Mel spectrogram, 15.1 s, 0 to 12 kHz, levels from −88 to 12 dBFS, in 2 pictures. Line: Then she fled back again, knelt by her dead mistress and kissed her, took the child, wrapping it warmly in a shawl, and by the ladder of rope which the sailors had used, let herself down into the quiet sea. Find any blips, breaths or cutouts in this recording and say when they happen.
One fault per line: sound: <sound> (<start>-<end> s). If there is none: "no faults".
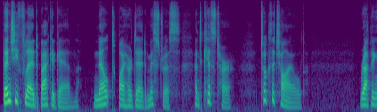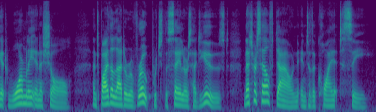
no faults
